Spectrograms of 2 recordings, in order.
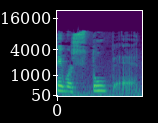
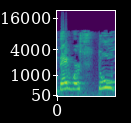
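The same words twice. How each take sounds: First: It is said in a put-on New York accent. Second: It is said in the speaker's ordinary accent.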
